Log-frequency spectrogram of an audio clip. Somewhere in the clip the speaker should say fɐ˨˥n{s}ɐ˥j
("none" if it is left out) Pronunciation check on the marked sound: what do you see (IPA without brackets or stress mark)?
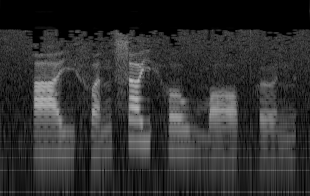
s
